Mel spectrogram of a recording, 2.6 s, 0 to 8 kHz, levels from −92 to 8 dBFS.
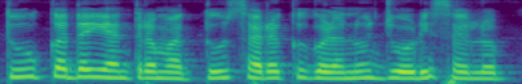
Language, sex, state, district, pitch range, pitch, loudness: Kannada, female, Karnataka, Bidar, 225-250 Hz, 235 Hz, -13 LUFS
